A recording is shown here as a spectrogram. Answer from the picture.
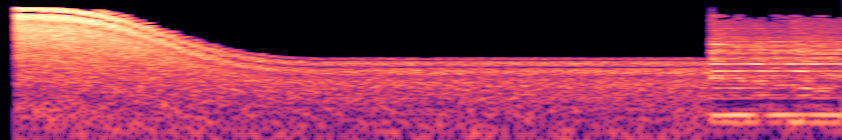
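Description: Steady rush of a waterfall, which grows muffled over the first second and a half as if a filter closes down on it. Music with sustained tones starts about three and a half seconds in.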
